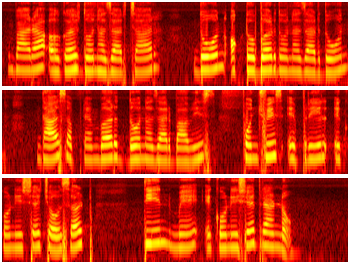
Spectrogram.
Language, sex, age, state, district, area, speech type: Goan Konkani, female, 18-30, Goa, Ponda, rural, spontaneous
